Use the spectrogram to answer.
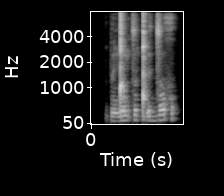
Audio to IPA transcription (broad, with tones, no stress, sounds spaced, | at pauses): p ʉ˨ ŋ͡ǃ ʌ˧ m t͡s u˧ ǃʼ ʉ˧ d d͡z o˦ x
